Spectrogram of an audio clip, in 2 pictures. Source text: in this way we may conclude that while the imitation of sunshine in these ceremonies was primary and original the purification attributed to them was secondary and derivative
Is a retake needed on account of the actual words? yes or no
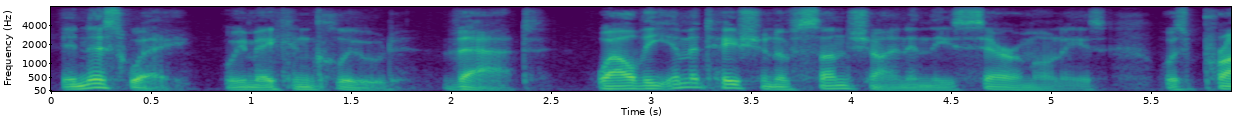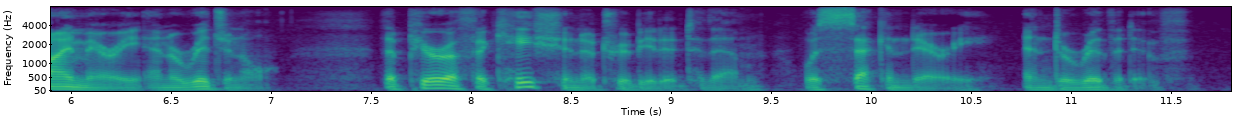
no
